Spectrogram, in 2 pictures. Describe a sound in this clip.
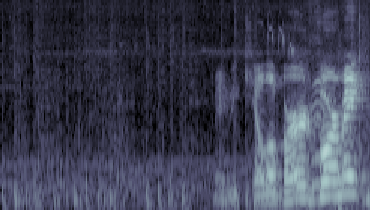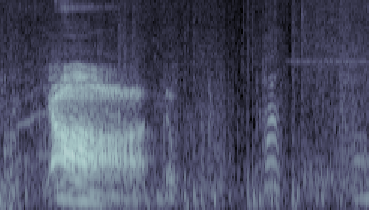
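A horse gallops over grass.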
